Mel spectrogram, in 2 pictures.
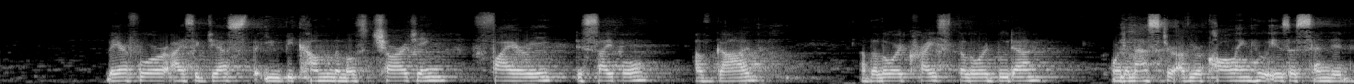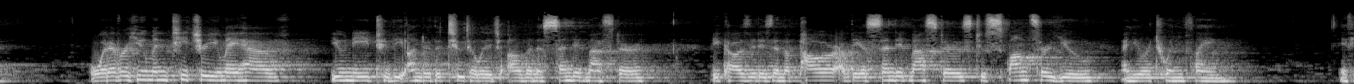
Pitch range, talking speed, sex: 160-180 Hz, 140 wpm, female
